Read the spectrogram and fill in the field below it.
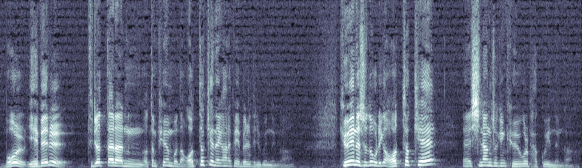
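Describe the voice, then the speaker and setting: A man from Korea preaching a sermon as pastor of his church, chatty and joking, asking the congregation questions. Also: on the high side. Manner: conversational, jokey, draws responses from congregation. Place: church sanctuary.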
